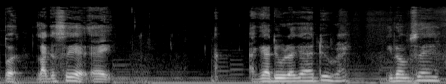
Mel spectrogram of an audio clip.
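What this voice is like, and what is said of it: Voice sounding rough this morning. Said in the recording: “your voice is kind of terrible this morning”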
